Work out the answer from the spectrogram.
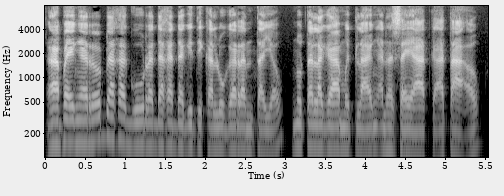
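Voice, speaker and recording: A man's voice: medium pitch, steady tone, normal speed, bright, forceful tone, dry recording, lightly acted. An actor playing an exasperated, long-suffering older husband and father, reproachful and plaintive in a radio drama. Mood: sad, reproachful. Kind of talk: Filipino radio drama acting.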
